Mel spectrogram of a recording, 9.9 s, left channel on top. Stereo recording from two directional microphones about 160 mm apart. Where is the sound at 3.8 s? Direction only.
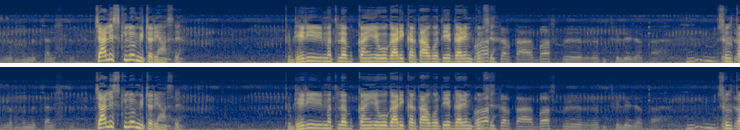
20° right (ahead or behind).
